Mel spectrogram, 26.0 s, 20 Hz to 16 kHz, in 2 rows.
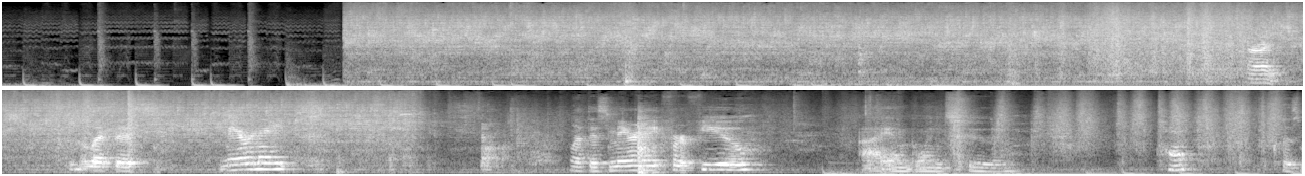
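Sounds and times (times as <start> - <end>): water running from a tap: 3.4 - 17.8.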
